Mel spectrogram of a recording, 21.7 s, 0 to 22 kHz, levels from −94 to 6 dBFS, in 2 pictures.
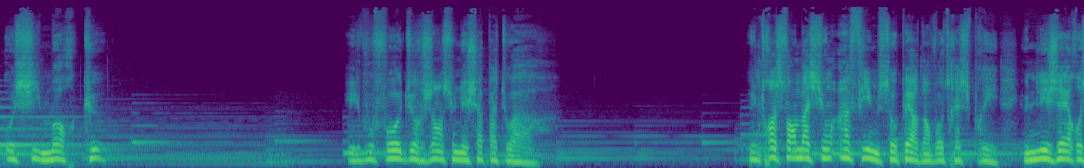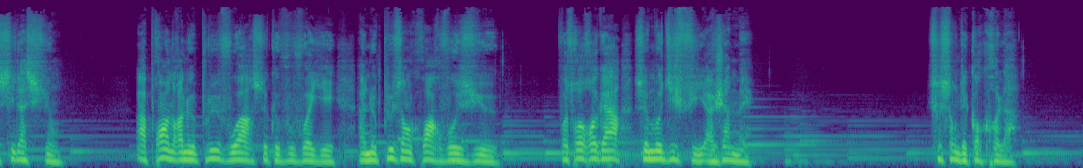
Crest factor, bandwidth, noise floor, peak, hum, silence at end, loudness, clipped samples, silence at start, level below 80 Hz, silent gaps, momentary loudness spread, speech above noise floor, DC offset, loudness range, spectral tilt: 20 dB; 19 kHz; -51 dBFS; -2 dBFS; none; 0.2 s; -21 LUFS; under 0.1%; 0 s; -50 dBFS; none; 18 LU; 31 dB; under 0.1%; 7 LU; -5.5 dB/octave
